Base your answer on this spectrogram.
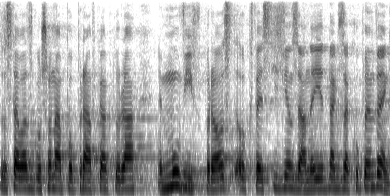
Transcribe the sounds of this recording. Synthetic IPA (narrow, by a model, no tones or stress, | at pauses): zɔst̪awazɡwɔʂɔnapɔpɾafkakt̪uɾa | muvʲifpɾɔst̪ɔkfɛst̪ʲjizvʲjɔ̃w̃zanɛjɛd̪naɡzːakupɛmvɛŋɡ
